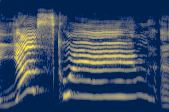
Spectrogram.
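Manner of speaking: high, loud, drawn-out cheer; celebratory yell. Retold or imitated. Imitating the show's hosts cheering, high yell. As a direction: whoop it out long and high. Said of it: "when they yell".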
